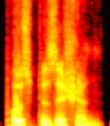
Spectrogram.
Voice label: "postposition", American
